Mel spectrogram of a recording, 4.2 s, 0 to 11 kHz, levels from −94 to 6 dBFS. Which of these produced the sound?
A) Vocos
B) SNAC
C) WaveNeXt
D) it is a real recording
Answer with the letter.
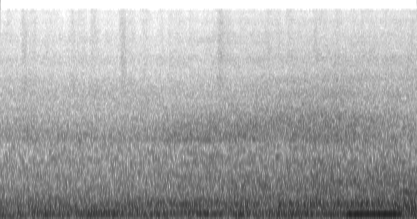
D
